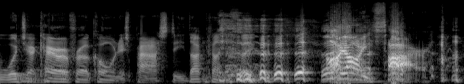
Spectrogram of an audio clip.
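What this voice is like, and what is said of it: West Country pirate accent. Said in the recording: “West Country accent... There's a pirate accent and you stick with it”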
